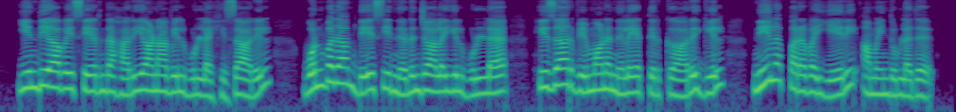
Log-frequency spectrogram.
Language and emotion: Tamil, neutral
